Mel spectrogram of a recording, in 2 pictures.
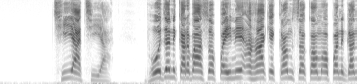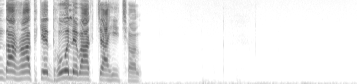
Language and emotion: Maithili, disgusted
